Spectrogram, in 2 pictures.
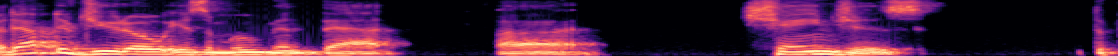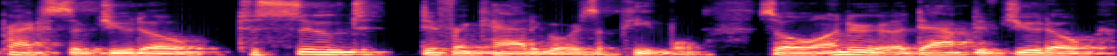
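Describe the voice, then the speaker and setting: A man with a dark, mellow tone speaks at a fairly slow pace with lively intonation. His loudness stays very even, and audible room echo surrounds him. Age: 60s. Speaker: judo coach. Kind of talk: interview. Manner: frequent hesitations.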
